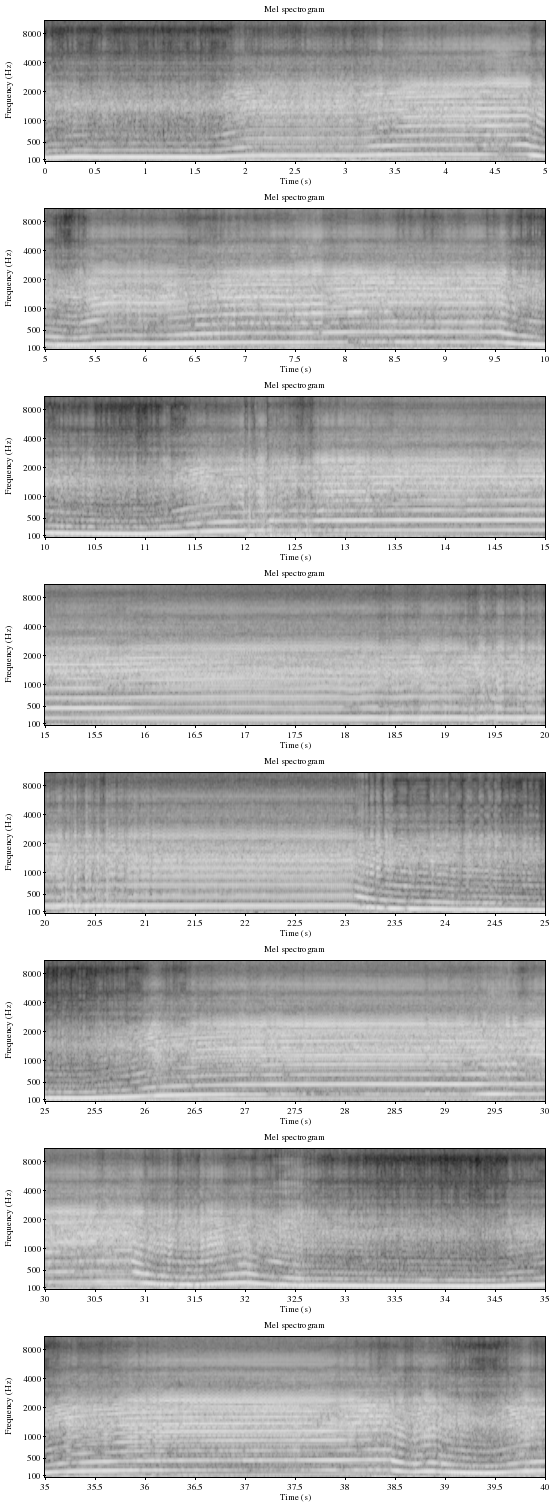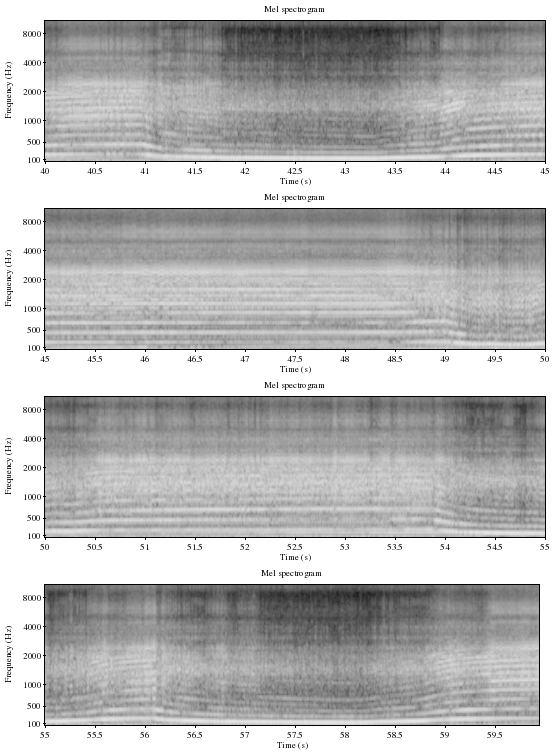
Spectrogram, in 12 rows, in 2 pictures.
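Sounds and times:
scooter engine at full throttle: 0.0 - 59.9.

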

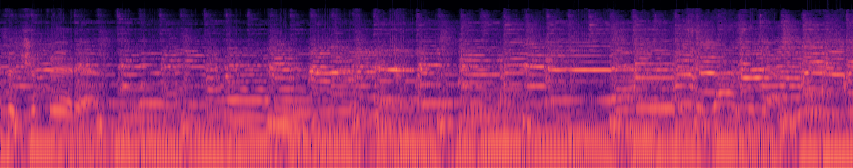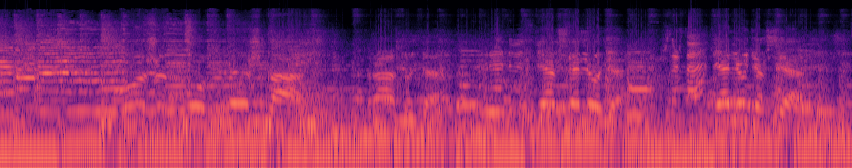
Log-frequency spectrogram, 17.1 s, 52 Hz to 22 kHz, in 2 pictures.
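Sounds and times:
electric guitar: 0.0 - 17.0
heavy bass line: 0.0 - 17.0.

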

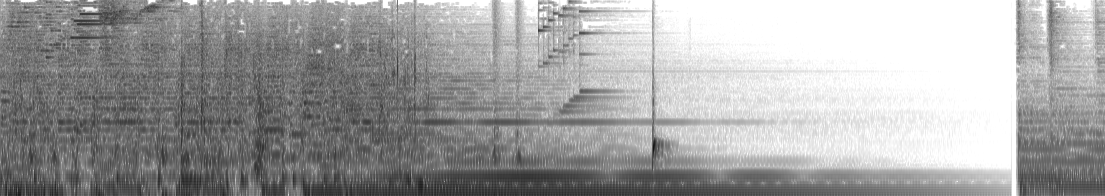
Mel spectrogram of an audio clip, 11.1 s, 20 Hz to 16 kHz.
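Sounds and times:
jingle chord ringing out: 5.4 - 6.8
pop sound effect: 6.5 - 6.8.

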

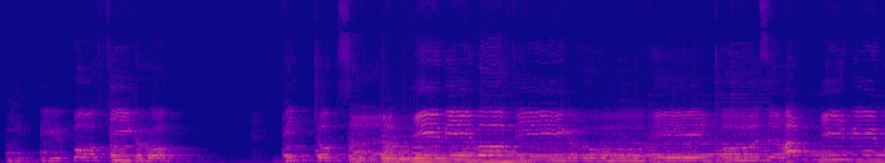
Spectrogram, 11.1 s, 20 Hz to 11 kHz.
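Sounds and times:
operatic voice singing: 0.1 - 2.4, 3.5 - 11.0.

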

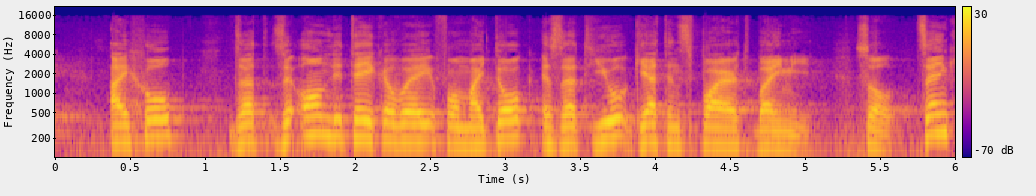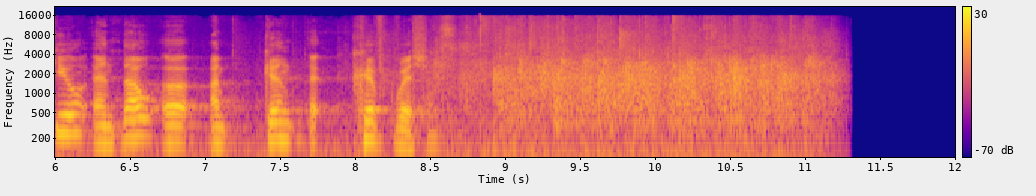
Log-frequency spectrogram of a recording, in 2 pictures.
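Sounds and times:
audience applauding: 8.2 - 11.3.

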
